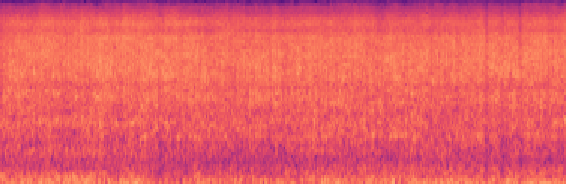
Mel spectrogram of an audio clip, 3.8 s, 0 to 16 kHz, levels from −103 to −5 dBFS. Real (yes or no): no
